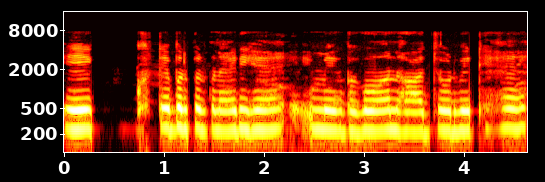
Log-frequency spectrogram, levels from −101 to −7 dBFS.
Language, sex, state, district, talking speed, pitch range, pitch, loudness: Rajasthani, female, Rajasthan, Churu, 155 wpm, 230-245 Hz, 235 Hz, -18 LUFS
